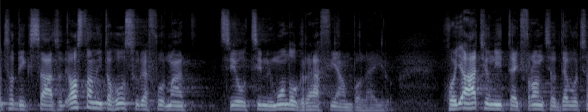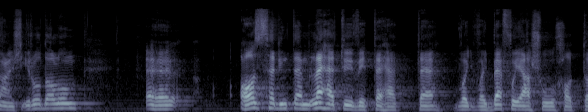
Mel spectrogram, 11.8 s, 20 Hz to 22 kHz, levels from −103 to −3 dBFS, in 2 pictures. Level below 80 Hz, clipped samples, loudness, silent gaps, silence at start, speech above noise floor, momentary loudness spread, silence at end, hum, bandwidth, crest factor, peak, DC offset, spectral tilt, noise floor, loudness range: -88 dBFS; under 0.1%; -45 LUFS; none; 0 s; 34 dB; 12 LU; 0 s; none; 15.5 kHz; 22 dB; -22 dBFS; under 0.1%; -5 dB/octave; -79 dBFS; 4 LU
